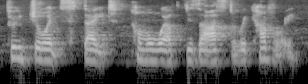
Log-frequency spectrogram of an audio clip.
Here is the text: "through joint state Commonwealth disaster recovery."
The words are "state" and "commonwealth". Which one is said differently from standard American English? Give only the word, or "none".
none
